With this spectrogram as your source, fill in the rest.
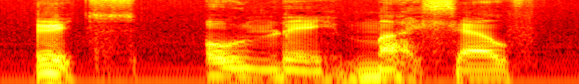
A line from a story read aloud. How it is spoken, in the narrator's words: a blubbering voice rumbled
